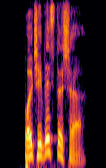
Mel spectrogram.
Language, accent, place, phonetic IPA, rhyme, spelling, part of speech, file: German, Germany, Berlin, [bɔlʃeˈvɪstɪʃɐ], -ɪstɪʃɐ, bolschewistischer, adjective, De-bolschewistischer.ogg
- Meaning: inflection of bolschewistisch: 1. strong/mixed nominative masculine singular 2. strong genitive/dative feminine singular 3. strong genitive plural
